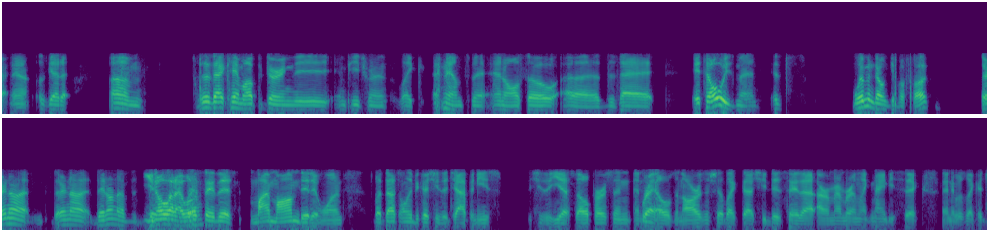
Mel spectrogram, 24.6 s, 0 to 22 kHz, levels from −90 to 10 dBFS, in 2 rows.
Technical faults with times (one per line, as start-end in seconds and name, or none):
0.00-24.63 G.723.1 codec
2.48-2.60 loud pop
11.17-11.38 loud pop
